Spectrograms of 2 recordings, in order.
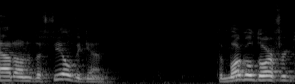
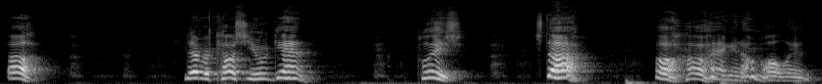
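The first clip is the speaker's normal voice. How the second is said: much higher, much louder gasping plea; breathless begging; 7 semitones higher, 10 dB louder than usual. Acted. Exhausted coach begging Ole to stop, gasping. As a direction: plead with no wind left. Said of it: "gasped Bost".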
